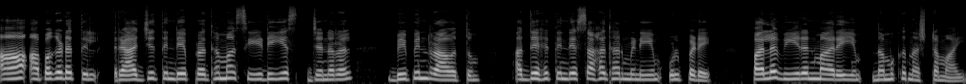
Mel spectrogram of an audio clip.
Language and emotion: Malayalam, neutral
